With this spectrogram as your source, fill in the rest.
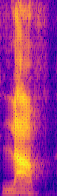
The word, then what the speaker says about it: laugh: इसमें एक चीज़ और दोस्तों बता देता हूँ, लाफ में जो जी का इस्तेमाल हुआ है बेसिकली इसमें जी जो है साइलेंट है।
